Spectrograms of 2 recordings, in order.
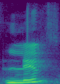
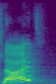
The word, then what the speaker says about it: live: It's live not uh where do you live not life.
